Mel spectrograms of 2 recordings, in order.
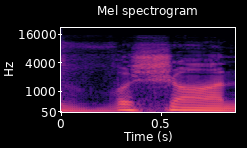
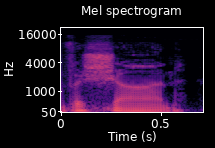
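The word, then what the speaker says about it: Vachon: like bishof or something no no that was vashan is the his linemate okay VA I thought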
